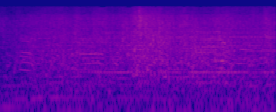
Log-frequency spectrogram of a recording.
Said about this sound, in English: Look at the energy of this river.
